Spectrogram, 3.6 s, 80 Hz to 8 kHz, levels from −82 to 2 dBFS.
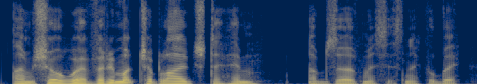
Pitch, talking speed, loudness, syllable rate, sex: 105 Hz, 220 wpm, -21 LUFS, 7.2 syllables/s, male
